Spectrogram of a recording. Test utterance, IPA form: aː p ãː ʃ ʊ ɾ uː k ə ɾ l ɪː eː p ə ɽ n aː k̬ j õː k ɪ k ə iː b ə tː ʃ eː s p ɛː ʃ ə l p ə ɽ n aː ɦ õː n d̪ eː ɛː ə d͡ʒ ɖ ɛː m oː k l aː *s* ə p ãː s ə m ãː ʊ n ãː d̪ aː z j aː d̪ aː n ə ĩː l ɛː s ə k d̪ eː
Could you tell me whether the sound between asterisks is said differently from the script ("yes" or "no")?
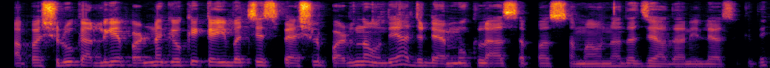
no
